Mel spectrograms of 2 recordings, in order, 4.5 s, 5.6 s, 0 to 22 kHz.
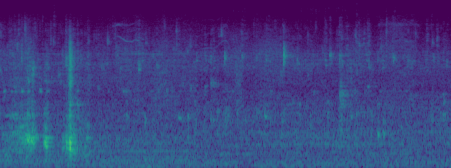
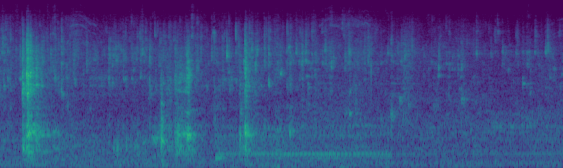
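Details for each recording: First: Reef aquarium sump with filter sock silencers fitted, skimmer off, about 3 ft away: a few soft drips and faint trickle over near silence, staying under 50 dB, sometimes 51; quiet sump drain. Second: Reef aquarium sump, skimmer off, filter sock silencers removed, measured about 3 ft away: irregular drips and sharp splashes as water falls into filter socks, up to about 53 dB versus 44–48 dB with silencers; loud splashing.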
